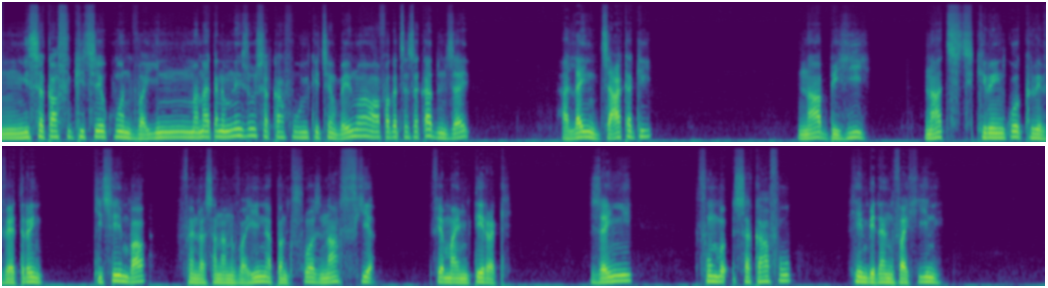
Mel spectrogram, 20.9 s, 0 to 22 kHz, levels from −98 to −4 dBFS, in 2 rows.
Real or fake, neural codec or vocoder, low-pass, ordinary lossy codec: fake; vocoder, 44.1 kHz, 128 mel bands, Pupu-Vocoder; 19.8 kHz; Opus, 24 kbps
